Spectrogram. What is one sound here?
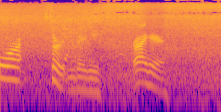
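A woman exclaims excitedly close by.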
